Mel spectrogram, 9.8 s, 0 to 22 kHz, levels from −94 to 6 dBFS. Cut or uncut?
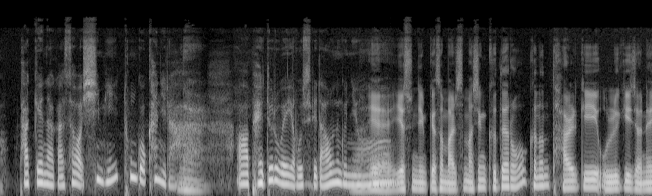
cut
